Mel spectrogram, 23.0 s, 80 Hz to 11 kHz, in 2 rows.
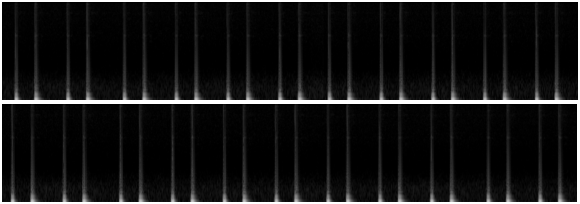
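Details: Regular lub-dub heart sounds at about 58 beats a minute, with clear first and second sounds and no murmur; normal heart sounds.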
